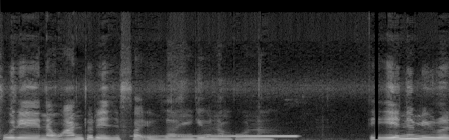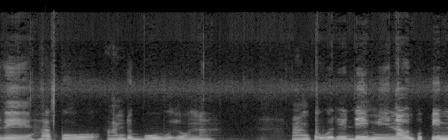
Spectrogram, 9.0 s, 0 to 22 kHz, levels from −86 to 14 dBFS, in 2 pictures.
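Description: Loudspeaker feedback squeal runs from 1.29 to 3.02 s: the microphone picks up its own loudspeaker, and at 664 Hz the loop gain passes one, so a pure tone swells over roughly one and a half seconds until it sits about as loud as the speech.

Underrun with held sample occurs at 3.74 to 3.78 s, a 40 ms gap, and again at 4.93 s, lasting 10 ms. Each time the output buffer empties and the converter freezes on its last value, so the sound flattens out. The audio from those moments is lost rather than delayed.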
